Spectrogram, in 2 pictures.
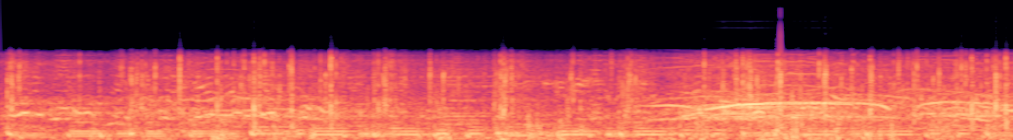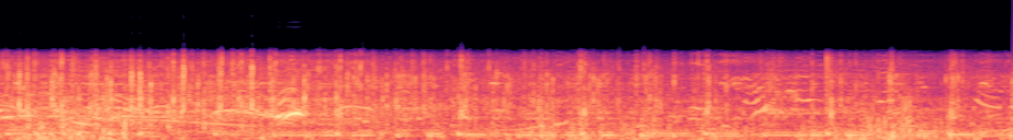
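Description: Music with a repeating bass line playing for a street performance, under the chatter of a watching crowd and scattered short sharp clicks. Voices and calls from the crowd grow louder around the middle.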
